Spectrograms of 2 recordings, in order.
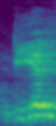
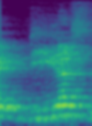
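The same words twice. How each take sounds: First: डियर ending on r, no s; correct unchanged form. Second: डियर्स with an added final s; mistaken plural. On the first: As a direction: say डियर without a plural s. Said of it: "हम डियर ही बोलेंगे". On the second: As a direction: tack an s onto डियर्स. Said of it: "डियर्स नहीं बोलेंगे". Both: Shown as a demonstration.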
